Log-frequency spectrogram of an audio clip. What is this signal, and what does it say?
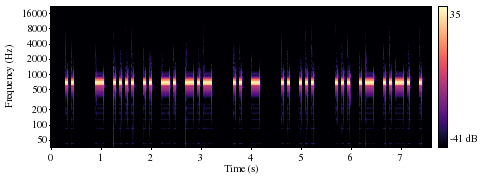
Morse code, heard as a keyed tone, about 20 wpm, 700 Hz. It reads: I THINK IT IS SAFE
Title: Sentences with 7-Word Phrases - 20wpm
